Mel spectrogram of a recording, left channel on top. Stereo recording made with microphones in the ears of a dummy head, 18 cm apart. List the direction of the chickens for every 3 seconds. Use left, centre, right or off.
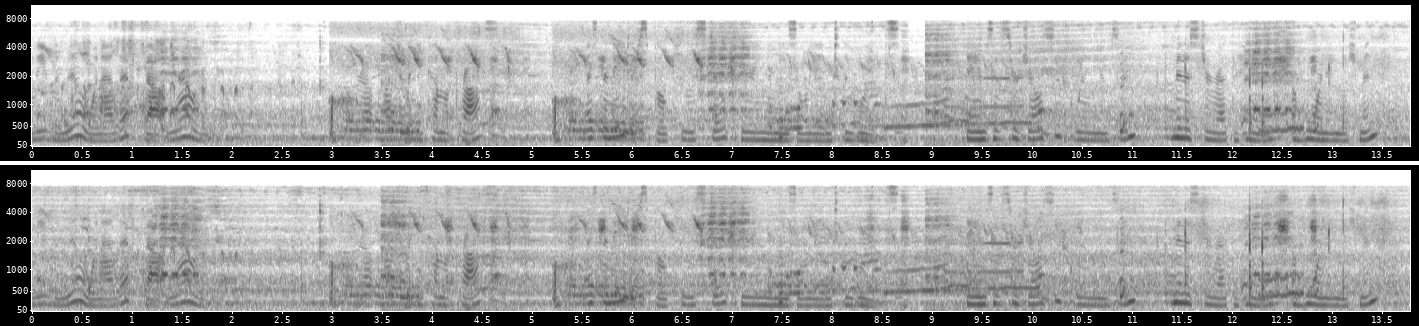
left, centre, centre, right, right.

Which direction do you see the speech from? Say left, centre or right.
centre.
